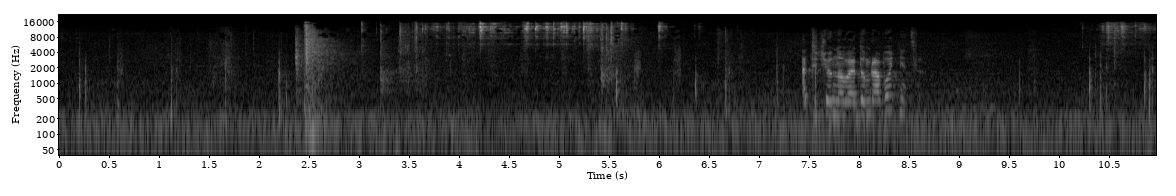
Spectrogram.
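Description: Footsteps click on a hard floor.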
